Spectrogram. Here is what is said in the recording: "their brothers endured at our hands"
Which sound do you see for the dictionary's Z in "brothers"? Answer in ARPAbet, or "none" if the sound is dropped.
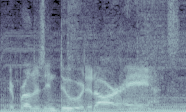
Z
